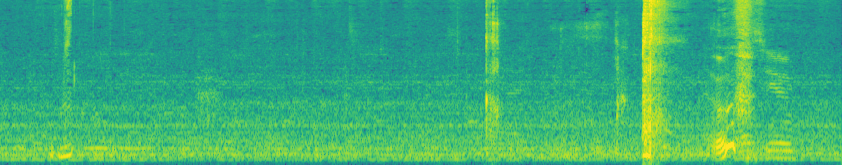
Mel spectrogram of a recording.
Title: Laughing/Sneezing Baby!!!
